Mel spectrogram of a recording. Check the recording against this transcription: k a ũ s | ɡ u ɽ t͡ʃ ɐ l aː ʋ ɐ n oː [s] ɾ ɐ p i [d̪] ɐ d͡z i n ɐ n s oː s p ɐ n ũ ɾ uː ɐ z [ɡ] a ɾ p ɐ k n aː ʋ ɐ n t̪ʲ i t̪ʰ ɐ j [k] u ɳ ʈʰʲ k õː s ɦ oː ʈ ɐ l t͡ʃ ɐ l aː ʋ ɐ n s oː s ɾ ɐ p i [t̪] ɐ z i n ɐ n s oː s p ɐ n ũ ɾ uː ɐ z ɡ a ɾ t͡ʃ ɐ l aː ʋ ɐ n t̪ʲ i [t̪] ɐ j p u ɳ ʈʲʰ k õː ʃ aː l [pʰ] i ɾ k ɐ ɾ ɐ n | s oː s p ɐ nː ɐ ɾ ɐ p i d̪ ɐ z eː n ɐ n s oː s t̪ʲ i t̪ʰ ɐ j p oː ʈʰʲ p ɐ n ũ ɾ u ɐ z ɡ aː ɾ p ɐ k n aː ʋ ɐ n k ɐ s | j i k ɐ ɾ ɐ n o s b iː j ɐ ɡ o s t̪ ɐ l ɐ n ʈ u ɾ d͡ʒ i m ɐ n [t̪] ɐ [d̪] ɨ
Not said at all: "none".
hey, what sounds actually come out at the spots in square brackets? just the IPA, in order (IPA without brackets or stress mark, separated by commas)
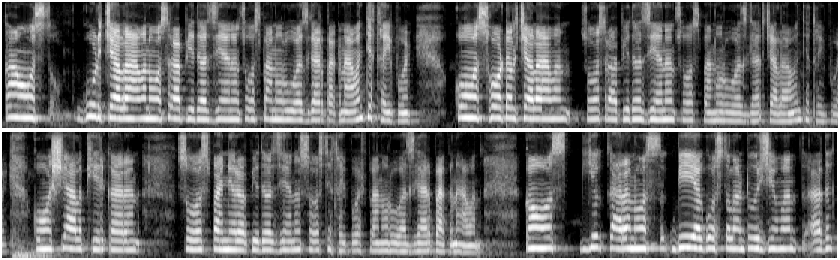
s, d̪, ɡ, p, d̪, t̪ʰ, pʰ, t̪, d̪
